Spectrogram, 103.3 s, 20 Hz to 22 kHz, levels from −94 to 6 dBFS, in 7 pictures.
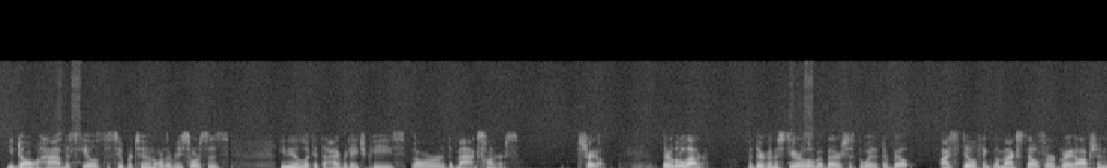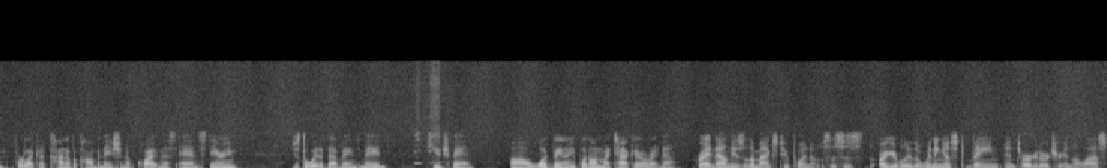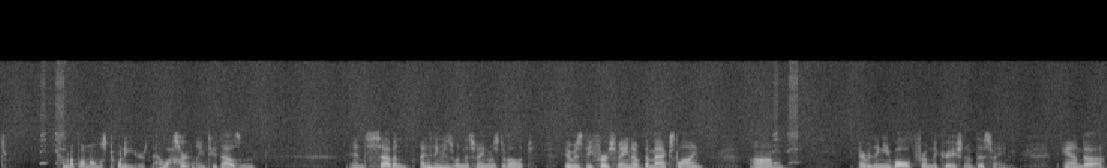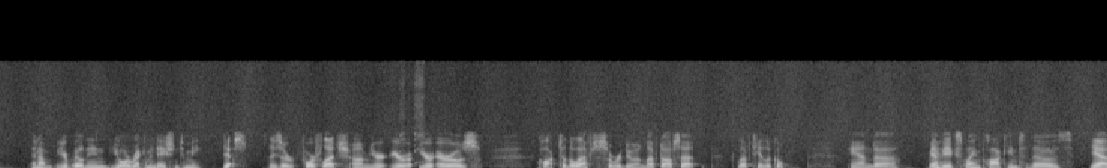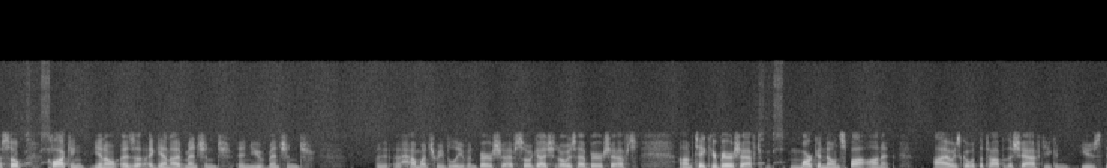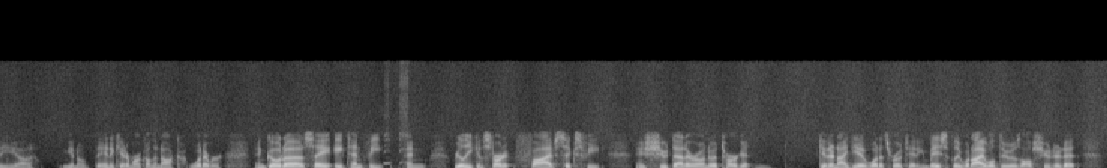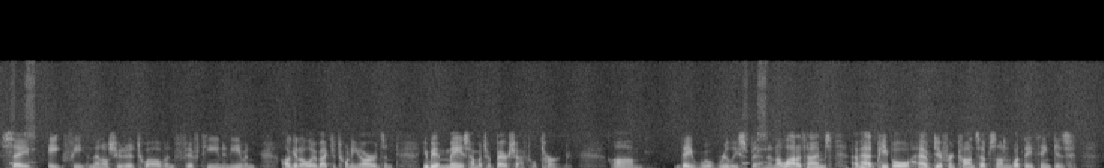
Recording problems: high frequencies cut off; severe; nothing above 4.5 kHz
hiss; faint; throughout; 25 dB below the speech

